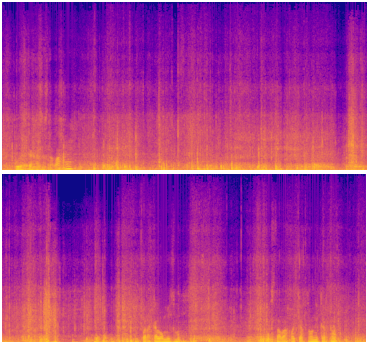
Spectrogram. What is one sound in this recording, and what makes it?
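Cardboard boxes rustle and scrape as gloved hands move them about.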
